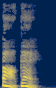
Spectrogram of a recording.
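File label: "da4gai4", Chinese; dàgài; 大概; おおよその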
